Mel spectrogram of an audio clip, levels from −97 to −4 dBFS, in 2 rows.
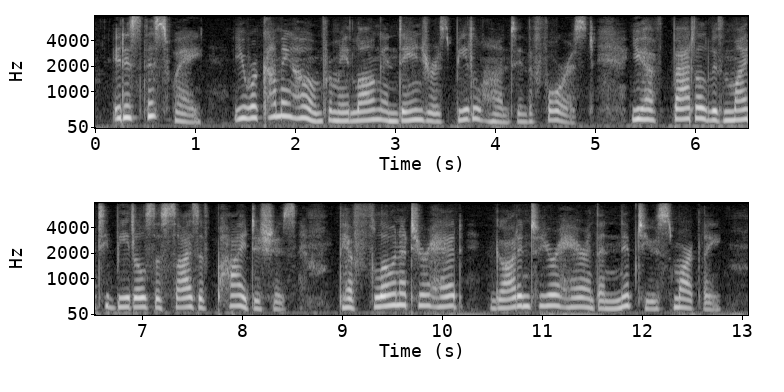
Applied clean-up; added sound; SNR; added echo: none; none; none; none.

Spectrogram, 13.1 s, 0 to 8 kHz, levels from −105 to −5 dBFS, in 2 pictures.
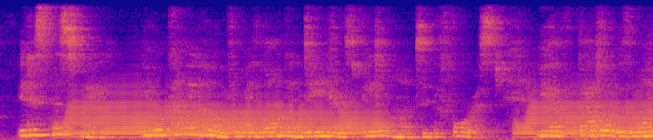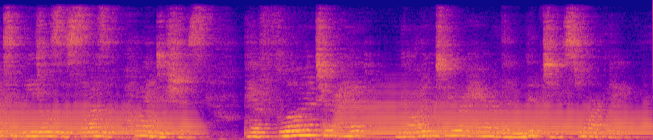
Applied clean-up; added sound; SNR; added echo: none; Brass instrument; 6 dB; reverberation time 0.6 s.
